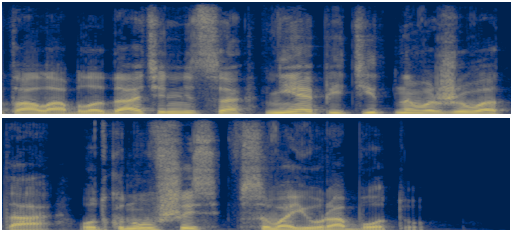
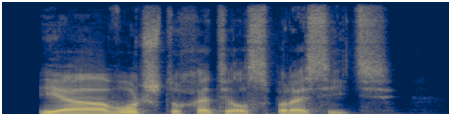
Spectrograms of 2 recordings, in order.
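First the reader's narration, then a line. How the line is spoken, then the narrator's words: Displeased, reproachful tone. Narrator (Russian): произнес таким недовольным тоном, как будто она перед ним провинилась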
